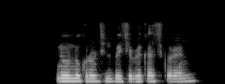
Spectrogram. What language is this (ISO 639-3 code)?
ben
